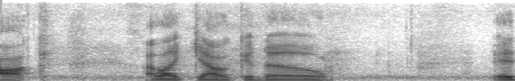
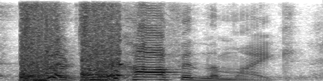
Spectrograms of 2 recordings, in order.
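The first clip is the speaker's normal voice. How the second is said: raised voice, telling him off; loud scolding; 6 semitones higher, 10 dB louder than usual. Real, not acted. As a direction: snap at him to stop. Scolding friend coughing into mic.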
